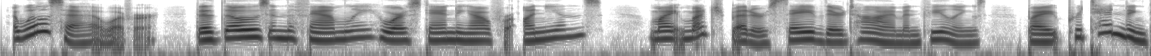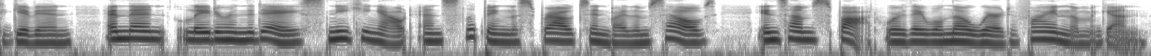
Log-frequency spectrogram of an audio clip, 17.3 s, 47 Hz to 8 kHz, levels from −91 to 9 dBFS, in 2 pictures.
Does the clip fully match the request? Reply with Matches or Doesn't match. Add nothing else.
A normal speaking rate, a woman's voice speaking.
Matches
